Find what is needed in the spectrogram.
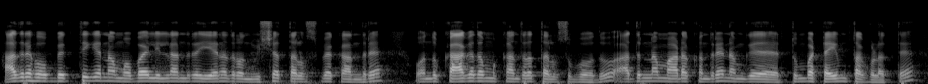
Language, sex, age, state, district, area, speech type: Kannada, male, 30-45, Karnataka, Kolar, urban, spontaneous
